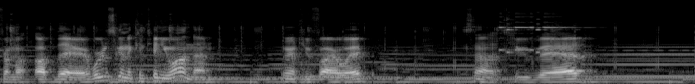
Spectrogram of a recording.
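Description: The audio contains two faults. A corrupt frame was decoded from 3.72 to 3.74 s: damaged compressed data, a couple of frames' worth, was played anyway, giving a brief noisy blip peaking around -25 dBFS. From 3.96 s to the end, the pace drops abruptly to 0.51x while pitch holds, so the audio drags. This is likely a time-stretched section in which software repeated short pieces to lengthen the audio.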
